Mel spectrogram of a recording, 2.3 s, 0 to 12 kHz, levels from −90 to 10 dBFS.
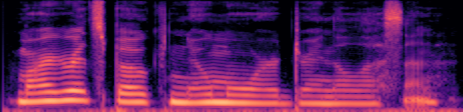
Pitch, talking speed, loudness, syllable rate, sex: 205 Hz, 180 wpm, -15 LUFS, 5.6 syllables/s, female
